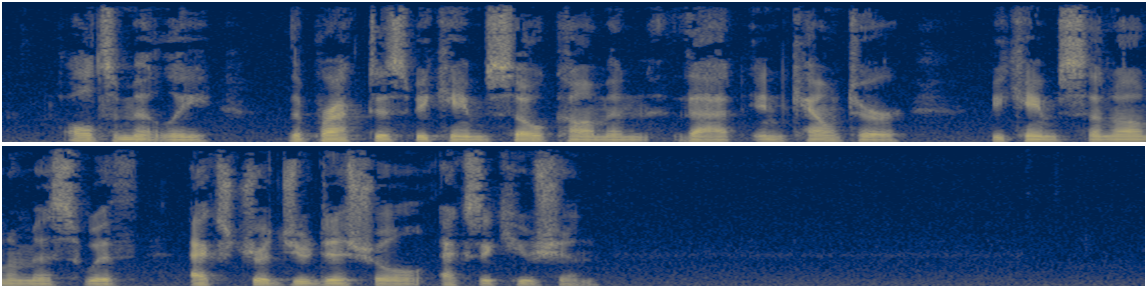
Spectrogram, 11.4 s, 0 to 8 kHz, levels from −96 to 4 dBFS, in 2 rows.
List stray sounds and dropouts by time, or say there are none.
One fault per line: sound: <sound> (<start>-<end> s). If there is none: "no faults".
no faults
